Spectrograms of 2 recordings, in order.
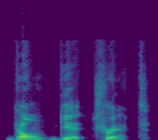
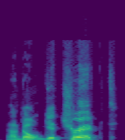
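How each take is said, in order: First: Very slow, deliberate don't get tricked; slow repeated warning. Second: Slow, loud warning on tricked; warning stress. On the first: Coach repeating warning to buyers, slowly drawn out. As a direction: drag out don't as a stern warning. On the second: Investor coach warning listeners, slow stressed tricked. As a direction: lean hard on tricked like a warning. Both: Shown as a demonstration. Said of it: "do not do this".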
